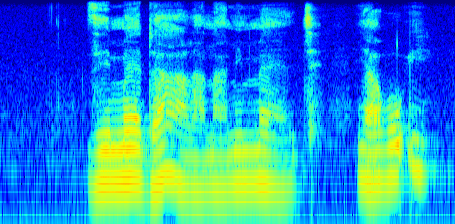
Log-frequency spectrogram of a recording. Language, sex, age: Venda, male, 39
